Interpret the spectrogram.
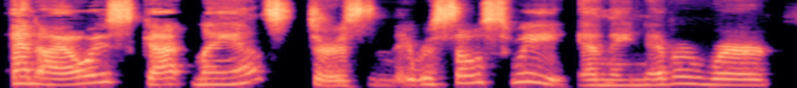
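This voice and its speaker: A woman's voice: a little high, normal speed, husky, no echo. A woman in her seventies, a podcast guest, telling stories in a rambling, folksy way with many asides. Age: 70s. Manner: rambling, folksy, often circles back with asides. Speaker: podcast guest, social media consultant. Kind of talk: casual storytelling interview.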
